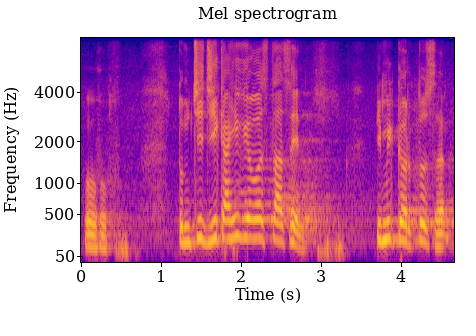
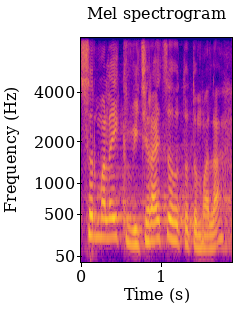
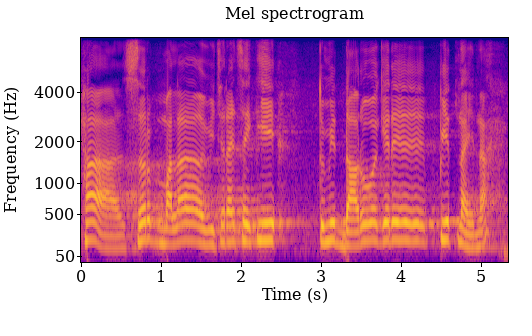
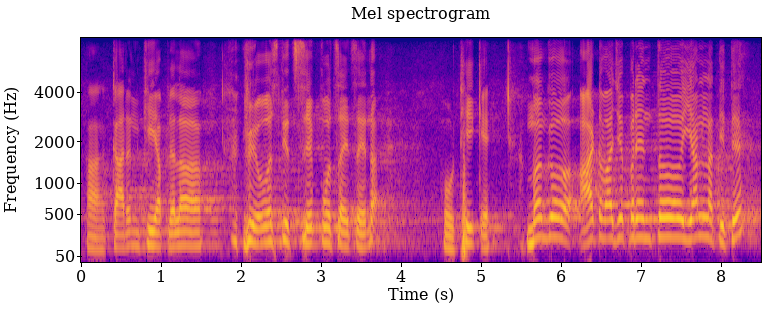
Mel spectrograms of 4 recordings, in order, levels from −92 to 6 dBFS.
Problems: none marked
